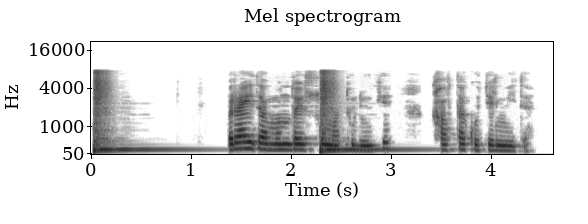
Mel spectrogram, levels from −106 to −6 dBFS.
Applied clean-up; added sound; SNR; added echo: none; Snare drum; 4 dB; none.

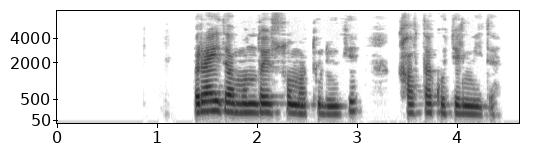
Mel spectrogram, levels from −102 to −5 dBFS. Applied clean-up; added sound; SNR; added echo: none; none; none; none.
